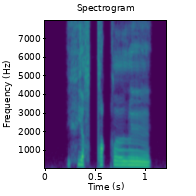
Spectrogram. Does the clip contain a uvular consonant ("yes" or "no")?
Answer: yes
